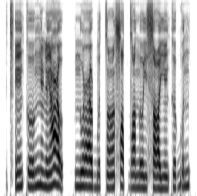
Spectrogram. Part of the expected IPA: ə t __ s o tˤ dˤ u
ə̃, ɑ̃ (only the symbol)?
ɑ̃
